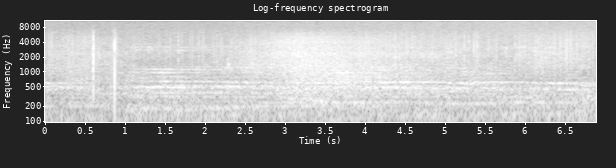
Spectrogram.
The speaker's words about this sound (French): Dans cette maison de 3 étages à 2 pas de la mer, une maison avec une vague sauvage qui gronde et qui jase à côté.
